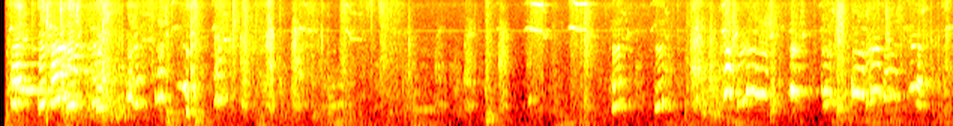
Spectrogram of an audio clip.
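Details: Bobtail puppy on the rampage indoors, giving rapid high whimpers and squeaky yips, dense and overlapping, with short pauses between bursts.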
